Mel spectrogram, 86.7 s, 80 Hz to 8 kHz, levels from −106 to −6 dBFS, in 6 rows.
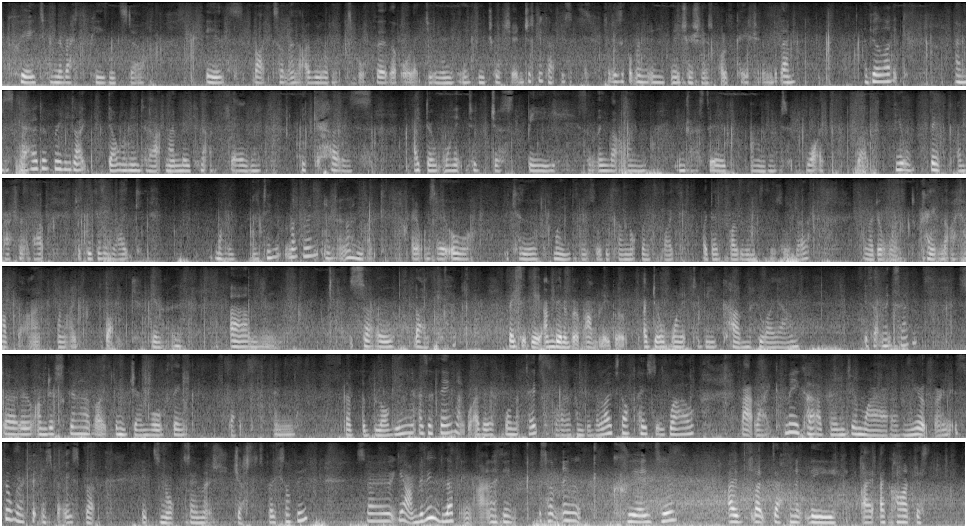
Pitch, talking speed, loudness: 190 Hz, 150 wpm, -27 LUFS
